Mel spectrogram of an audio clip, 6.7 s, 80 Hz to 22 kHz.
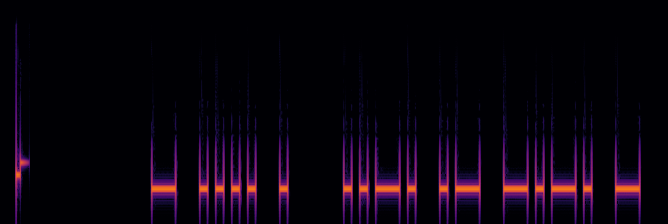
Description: Morse code, heard as a keyed tone, about 15 wpm, 700 Hz. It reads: THE FACT
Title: Sets of 5 Words 15wpm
